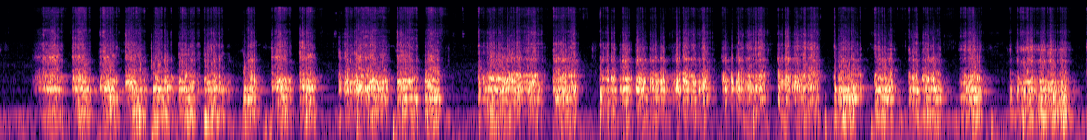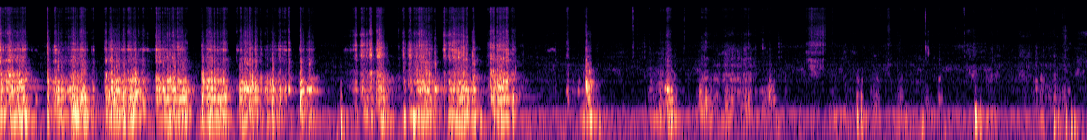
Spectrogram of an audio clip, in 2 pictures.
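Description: A big metal spoon scraping thick, flaky frost off the inside wall of a freezer in quick repeated strokes, about two to three a second. Near the end the strokes turn quieter and sparser.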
